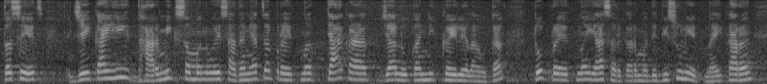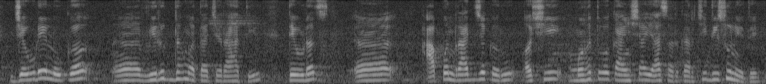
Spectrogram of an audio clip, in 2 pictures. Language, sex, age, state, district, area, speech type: Marathi, male, 30-45, Maharashtra, Wardha, urban, spontaneous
